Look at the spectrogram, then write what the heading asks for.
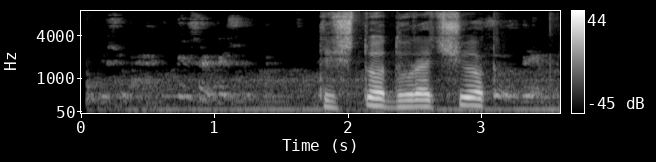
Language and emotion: Russian, angry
